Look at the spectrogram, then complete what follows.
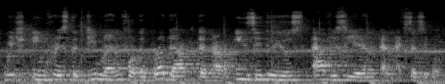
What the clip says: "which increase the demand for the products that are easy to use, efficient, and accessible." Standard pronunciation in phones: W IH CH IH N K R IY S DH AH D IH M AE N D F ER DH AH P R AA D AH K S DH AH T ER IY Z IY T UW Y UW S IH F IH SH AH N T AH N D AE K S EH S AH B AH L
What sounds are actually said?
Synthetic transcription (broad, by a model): W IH CH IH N K R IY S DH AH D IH M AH N F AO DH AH P R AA D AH K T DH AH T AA IY Z IY T UW Y UW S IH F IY S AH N AH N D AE K S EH S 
